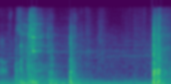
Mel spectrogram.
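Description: Aluminium engine parts, a two-stroke crankcase half and cylinder, being handled and set down on a metal workbench: a short clatter about half a second in, then a sharp knock near the end as a part meets the bench.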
